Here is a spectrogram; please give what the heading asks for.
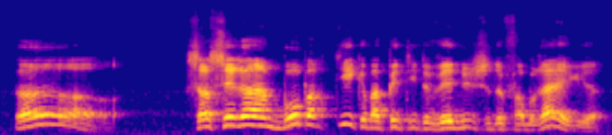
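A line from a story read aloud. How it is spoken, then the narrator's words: Sighing. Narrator (French): soupira l'estrigou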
